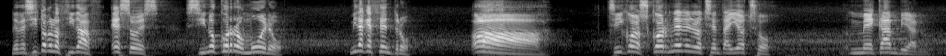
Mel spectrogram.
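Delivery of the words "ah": loud, falling exclamation; loud cry "ah". Real, not acted. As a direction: let out a sudden loud "aah". Reacting to missed cross.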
